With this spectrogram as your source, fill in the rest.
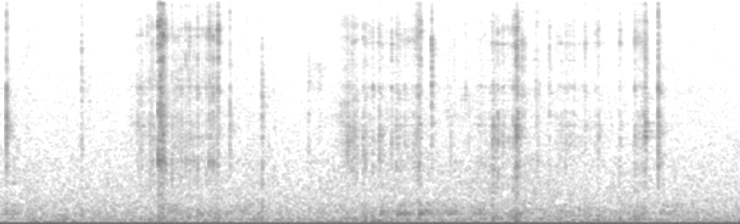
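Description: A solid orange soap bar, held in the hand, is scraped with a metal blade, producing crisp, bright scratchy ticks and short shaving rasps at an irregular pace. The scrapes sit over a steady, low background rumble that stays at an even level throughout.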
